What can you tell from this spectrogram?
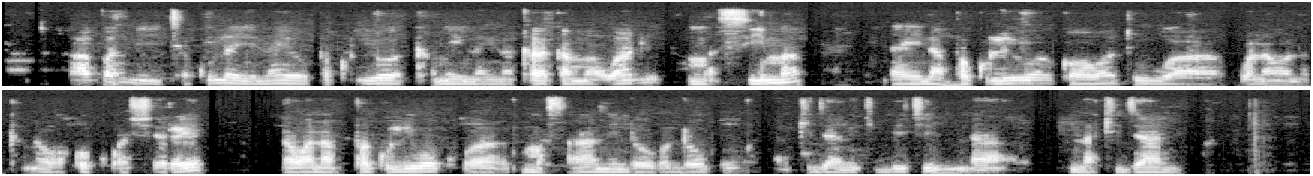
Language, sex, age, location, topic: Swahili, male, 25-35, Nakuru, agriculture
